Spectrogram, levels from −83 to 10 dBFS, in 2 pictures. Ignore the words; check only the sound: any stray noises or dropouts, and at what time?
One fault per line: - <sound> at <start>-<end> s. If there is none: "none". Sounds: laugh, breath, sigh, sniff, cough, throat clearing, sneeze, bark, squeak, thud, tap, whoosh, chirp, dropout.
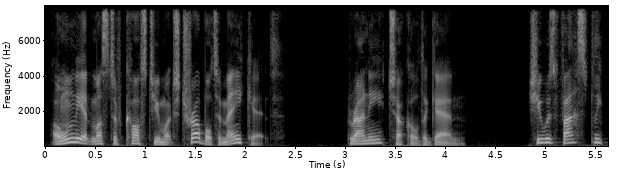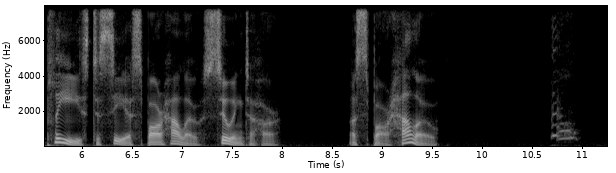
- bark at 10.7-11.0 s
